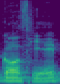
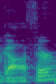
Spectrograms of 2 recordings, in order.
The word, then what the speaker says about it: Gauthier: bastian the rangers julian gother well it's really pronounced gothia but i heard gother but it's really i would pronounce that gauthier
